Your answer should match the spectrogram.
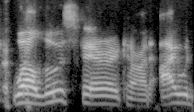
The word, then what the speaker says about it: Louis Farrakhan: don't know him yeah farrakhan fair louis farahan louis farrakhan is that how you pronounce it yeah are you sure i thought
